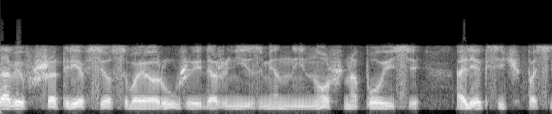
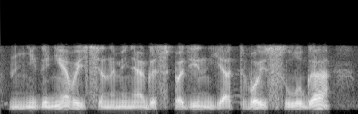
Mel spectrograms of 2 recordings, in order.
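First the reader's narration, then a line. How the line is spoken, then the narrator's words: Whispered. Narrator (Russian): прошептал толмач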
